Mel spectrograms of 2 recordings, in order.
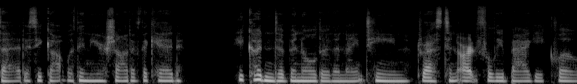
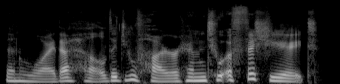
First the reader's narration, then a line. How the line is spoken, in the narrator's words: Jiang Cheng growled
